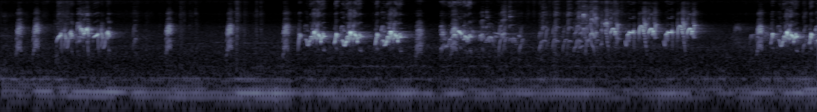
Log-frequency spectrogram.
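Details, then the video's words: Sooty-headed bulbul lure call used to attract wild birds: bursts of bright chirps and short warbled phrases, repeated in clusters with brief pauses, over a steady low hum. "Suara Burung Kutilang Pikat Cengkeram"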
